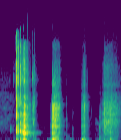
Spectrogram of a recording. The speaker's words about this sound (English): And then I'm going to crunch on some crunchy corn.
